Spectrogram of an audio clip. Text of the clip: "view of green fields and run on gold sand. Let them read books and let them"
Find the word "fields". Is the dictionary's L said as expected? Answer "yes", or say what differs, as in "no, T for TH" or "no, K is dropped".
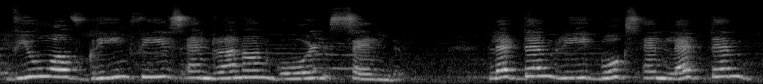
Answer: no, L is dropped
